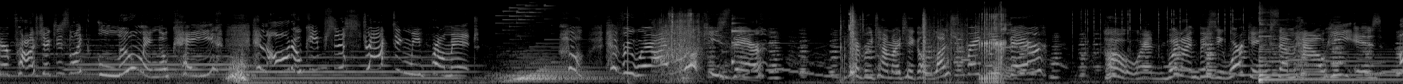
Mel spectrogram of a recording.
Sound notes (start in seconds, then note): 4.8 dreamy harp; 8.3 scoffs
